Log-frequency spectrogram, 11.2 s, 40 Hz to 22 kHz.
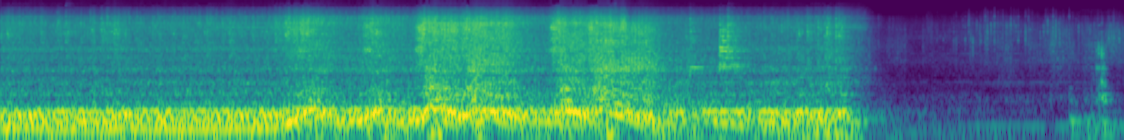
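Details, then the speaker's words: Pontiac 421 .030 over with '69 big-valve heads: loud lumpy V8 with sharp throttle cracks to about 4,800–5,000 rpm, no smoke, then suddenly quieter as an unclamped muffler falls off. Loose muffler. "and there we go folks we lost a muffler as you can see I'm minus one clamp"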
